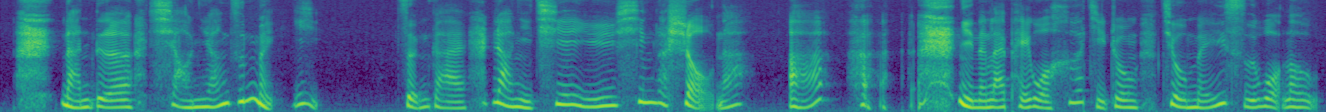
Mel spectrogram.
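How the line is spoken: Leering laugh. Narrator (Chinese): 杨衙内色眯眯地笑道

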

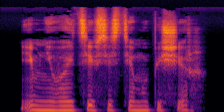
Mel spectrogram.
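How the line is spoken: Weak-voiced reply. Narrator (Russian): слабым голосом отозвался Эридан

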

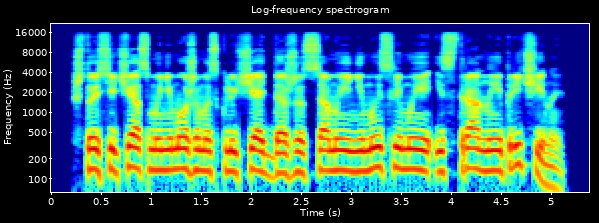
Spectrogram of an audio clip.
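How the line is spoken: Icy tone. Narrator (Russian): ледяным тоном произнес Дельвиг

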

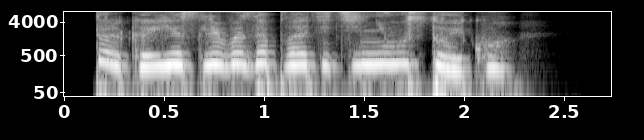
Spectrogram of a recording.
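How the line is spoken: Ragged breathless exhale. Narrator (Russian): рвано выдохнула я

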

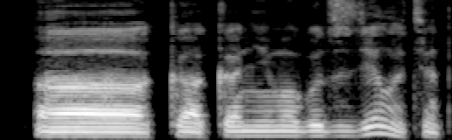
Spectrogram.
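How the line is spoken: Plain question. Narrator (Russian): спросил Самгин

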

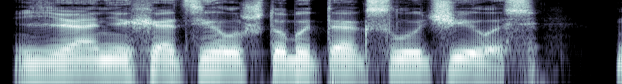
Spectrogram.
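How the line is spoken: Rough. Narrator (Russian): грубо произнес он

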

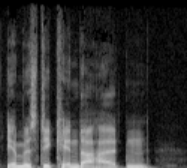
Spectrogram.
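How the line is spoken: Stoker calling out. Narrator (German): rief der Heizer

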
